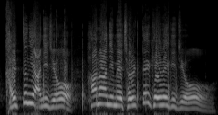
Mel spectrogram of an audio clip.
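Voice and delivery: loud, slow, emphatic sermon delivery; full-throated preacher's proclamation; preaching at full force. Acted. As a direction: hammer each phrase to the congregation.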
